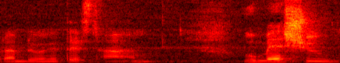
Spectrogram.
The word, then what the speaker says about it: Umeshu: Umeshu, pronounced Wumeshu. Oh, it's Wumeshu.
